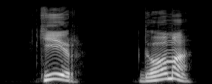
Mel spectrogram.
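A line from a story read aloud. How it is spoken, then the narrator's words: Shouted. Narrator (Russian): крикнул Медянский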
